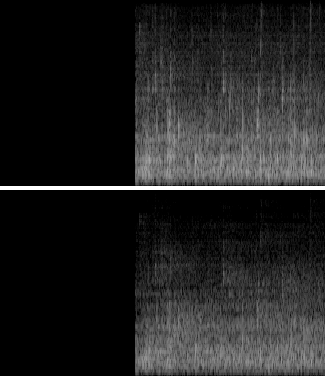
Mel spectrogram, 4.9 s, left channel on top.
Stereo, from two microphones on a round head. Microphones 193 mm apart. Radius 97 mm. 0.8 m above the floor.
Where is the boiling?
45° left (ahead or behind), 0.7 m.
